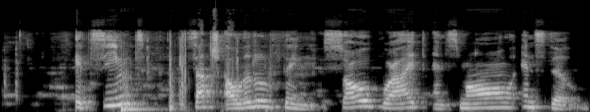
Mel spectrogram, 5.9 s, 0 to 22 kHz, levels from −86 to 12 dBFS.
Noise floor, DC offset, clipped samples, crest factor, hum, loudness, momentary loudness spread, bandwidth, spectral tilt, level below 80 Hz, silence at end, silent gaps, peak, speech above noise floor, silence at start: -38 dBFS; under 0.1%; under 0.1%; 16 dB; none; -15 LUFS; 9 LU; 16 kHz; -3.5 dB/octave; -42 dBFS; 0 s; none; 0 dBFS; 23 dB; 0.05 s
